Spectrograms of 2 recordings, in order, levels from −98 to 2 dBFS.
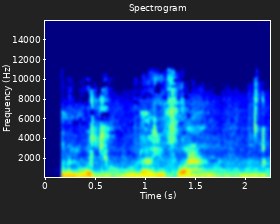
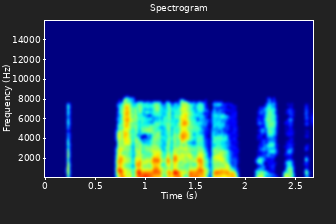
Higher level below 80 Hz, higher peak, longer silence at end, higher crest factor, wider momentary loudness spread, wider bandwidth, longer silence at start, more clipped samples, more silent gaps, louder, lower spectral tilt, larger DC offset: second, -72 dBFS vs -62 dBFS; second, -14 dBFS vs -2 dBFS; second, 0 s vs 0.5 s; about the same, 18 dB vs 20 dB; about the same, 11 LU vs 10 LU; first, 11.5 kHz vs 8.4 kHz; second, 0.15 s vs 0.7 s; neither; second, none vs 1.94-2.10 s; second, -34 LUFS vs -19 LUFS; first, -5 dB/octave vs -3.5 dB/octave; neither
